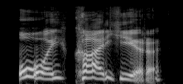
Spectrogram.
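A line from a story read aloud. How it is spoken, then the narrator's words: Laughing. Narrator (Russian): посмеялась Виолетта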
